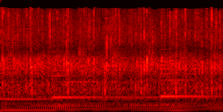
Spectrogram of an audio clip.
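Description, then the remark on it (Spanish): An audience applauds in a steady, dense wash of clapping over a sustained low instrumental drone, with no one speaking. “Damos un aplauso a ellos, es algo nuevo, es tremendo.”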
